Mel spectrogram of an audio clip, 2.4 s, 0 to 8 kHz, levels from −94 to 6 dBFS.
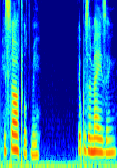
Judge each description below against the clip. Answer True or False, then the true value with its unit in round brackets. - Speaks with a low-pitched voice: False (195 Hz)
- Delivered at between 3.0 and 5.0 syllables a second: False (5.9 syllables/s)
